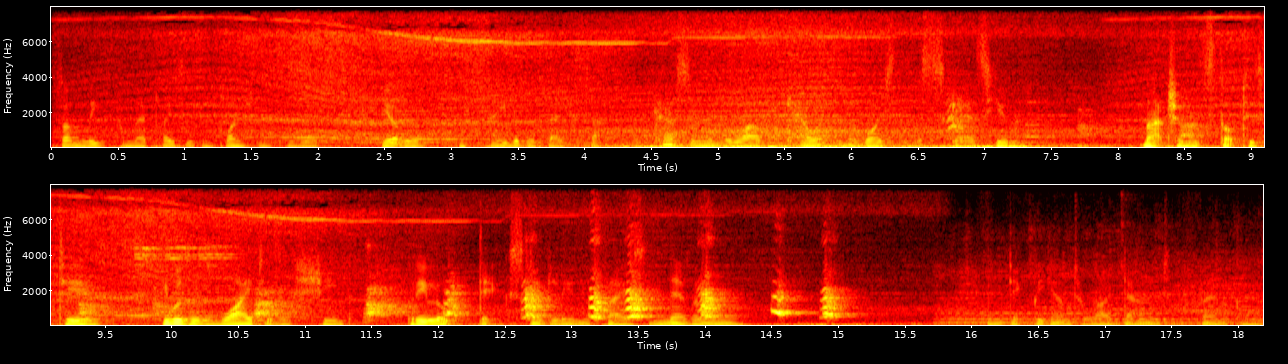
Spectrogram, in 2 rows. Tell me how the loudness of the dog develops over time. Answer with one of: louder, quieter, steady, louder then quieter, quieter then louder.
louder.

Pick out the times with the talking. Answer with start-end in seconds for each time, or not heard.
0.0-7.3, 8.2-14.3, 16.1-18.1.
